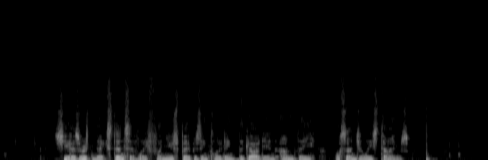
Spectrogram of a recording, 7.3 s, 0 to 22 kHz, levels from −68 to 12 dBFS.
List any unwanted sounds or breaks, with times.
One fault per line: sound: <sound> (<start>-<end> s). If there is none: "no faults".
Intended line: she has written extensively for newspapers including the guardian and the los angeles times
sound: thud (6.4-6.6 s)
